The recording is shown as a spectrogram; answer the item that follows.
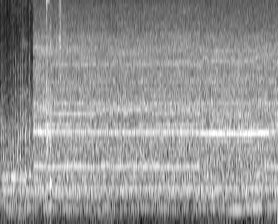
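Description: Steady whirring hiss of a small electric motor or blower with a thin high whine, switching on suddenly about half a second in.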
